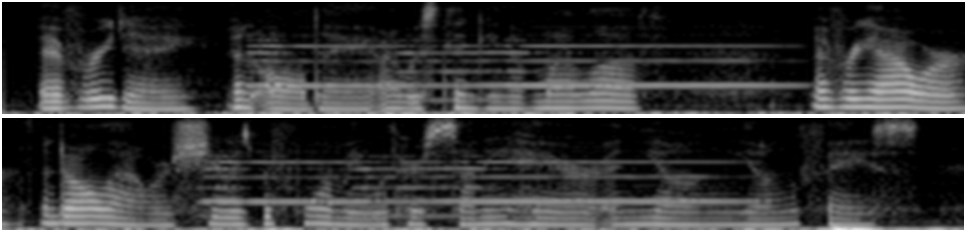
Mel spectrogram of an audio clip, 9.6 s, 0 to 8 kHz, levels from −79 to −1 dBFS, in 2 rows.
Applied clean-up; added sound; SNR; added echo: none; Wind instrument, woodwind instrument; 16 dB; none.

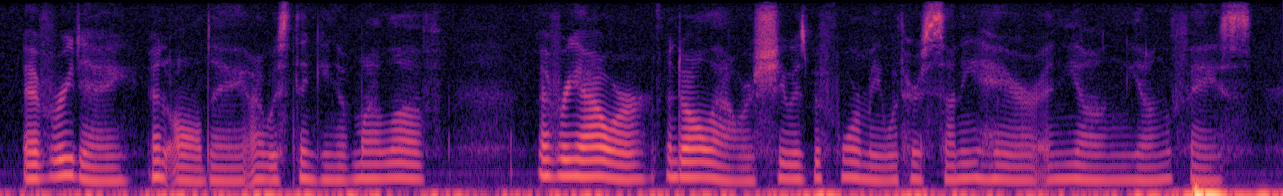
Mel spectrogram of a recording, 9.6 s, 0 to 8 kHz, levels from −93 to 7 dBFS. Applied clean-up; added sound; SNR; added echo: none; none; none; none.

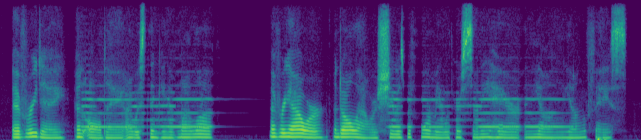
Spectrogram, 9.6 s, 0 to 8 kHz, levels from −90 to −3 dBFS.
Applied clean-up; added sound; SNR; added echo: neural mask model RNNoise.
